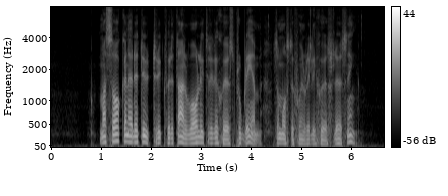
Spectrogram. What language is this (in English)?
Swedish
